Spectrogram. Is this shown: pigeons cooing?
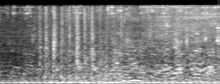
yes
